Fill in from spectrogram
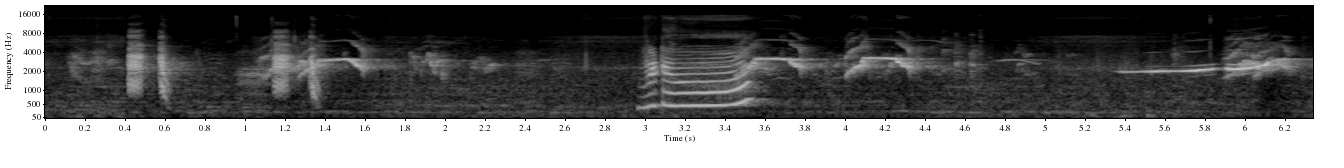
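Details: Talking green pet parrot: short squawky syllables followed by a strong, harmonic, speech-like phrase and a rising whistled note at the end.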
